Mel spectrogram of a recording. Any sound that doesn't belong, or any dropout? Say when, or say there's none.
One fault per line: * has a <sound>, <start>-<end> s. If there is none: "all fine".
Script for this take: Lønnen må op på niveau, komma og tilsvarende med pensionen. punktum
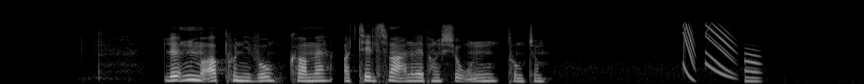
* has a chirp, 6.8-7.6 s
